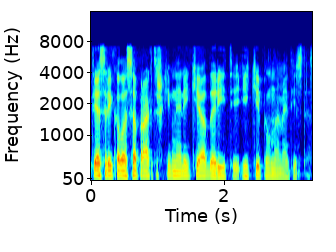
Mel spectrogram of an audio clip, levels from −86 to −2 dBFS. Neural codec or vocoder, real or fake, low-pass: none; real; 7.2 kHz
